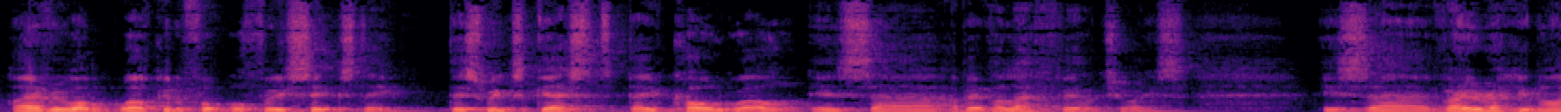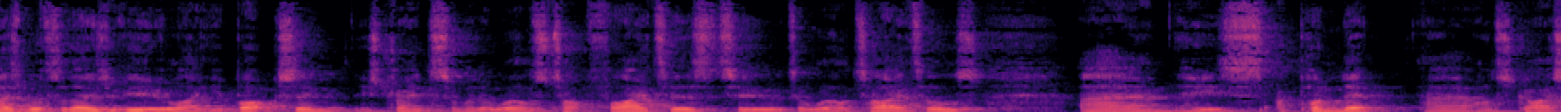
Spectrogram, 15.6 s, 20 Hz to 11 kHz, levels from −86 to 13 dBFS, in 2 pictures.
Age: 30-49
